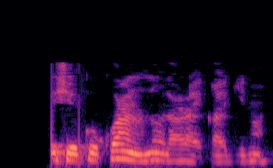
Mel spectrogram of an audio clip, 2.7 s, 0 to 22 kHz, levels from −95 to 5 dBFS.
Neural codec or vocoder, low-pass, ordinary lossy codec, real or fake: vocoder, 44.1 kHz, 128 mel bands every 512 samples, BigVGAN v2; 5.4 kHz; MP3, 24 kbps; fake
